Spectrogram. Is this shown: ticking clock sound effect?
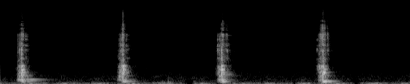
yes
